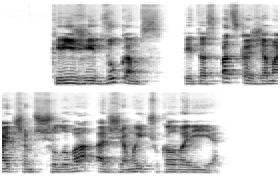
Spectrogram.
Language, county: Lithuanian, Panevėžys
